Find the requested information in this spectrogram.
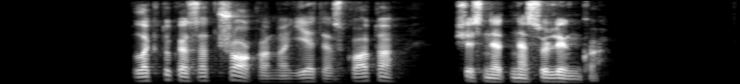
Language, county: Lithuanian, Vilnius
